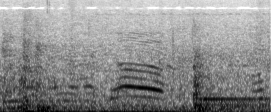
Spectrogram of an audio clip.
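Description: Faint, indistinct voices over a steady low rumble, with one sharp knock about one and a half seconds in.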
